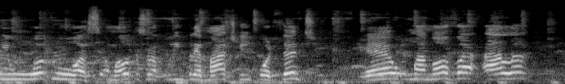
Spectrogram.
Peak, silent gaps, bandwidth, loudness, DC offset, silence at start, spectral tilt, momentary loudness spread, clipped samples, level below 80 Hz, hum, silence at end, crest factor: -2 dBFS; none; 15 kHz; -15 LUFS; under 0.1%; 0 s; -4.5 dB/octave; 9 LU; under 0.1%; -38 dBFS; none; 0.05 s; 14 dB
